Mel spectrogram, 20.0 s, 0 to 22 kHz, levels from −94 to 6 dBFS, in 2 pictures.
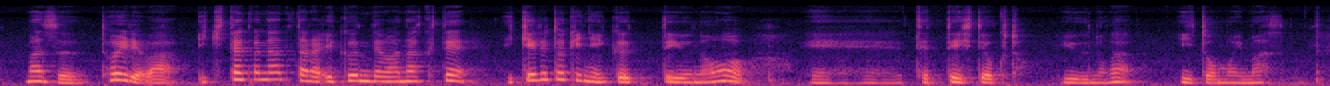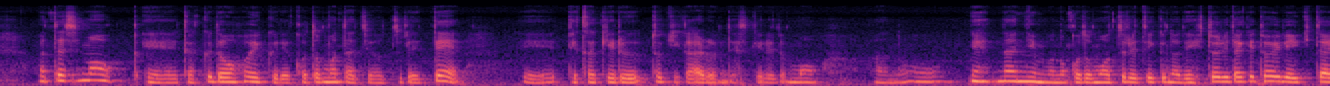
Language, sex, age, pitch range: Japanese, female, 40-59, 175-220 Hz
